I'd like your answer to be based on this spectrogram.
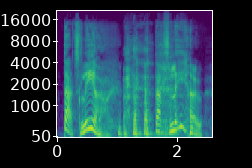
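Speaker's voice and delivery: sing-song, swooping character voice. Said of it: "we say Leo, his own name in his voice".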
